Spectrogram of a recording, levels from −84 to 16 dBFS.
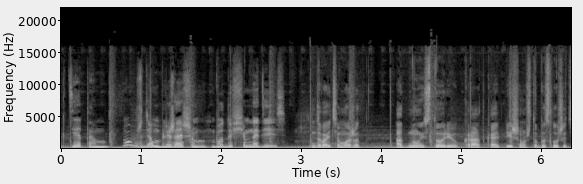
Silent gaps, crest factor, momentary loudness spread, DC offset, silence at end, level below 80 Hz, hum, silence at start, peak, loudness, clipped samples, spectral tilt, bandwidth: none; 12 dB; 7 LU; under 0.1%; 0 s; -26 dBFS; none; 0 s; -2 dBFS; -15 LUFS; under 0.1%; -5.5 dB/octave; 16.5 kHz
